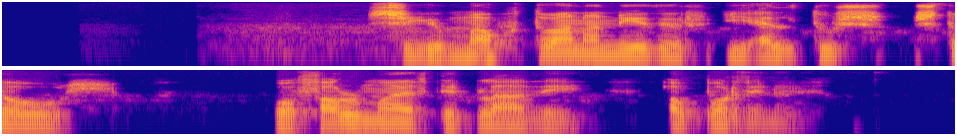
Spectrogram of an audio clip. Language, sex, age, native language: Icelandic, male, 20-29, Icelandic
